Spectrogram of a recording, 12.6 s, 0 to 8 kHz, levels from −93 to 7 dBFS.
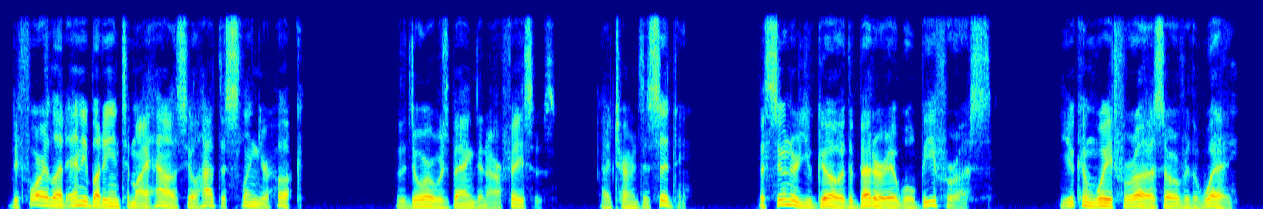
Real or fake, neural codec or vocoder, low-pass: fake; vocoder, 44.1 kHz, 128 mel bands, Pupu-Vocoder; 7.2 kHz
